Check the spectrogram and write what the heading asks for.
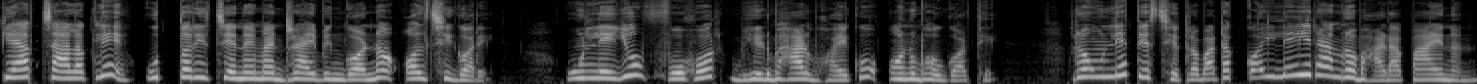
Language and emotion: Nepali, disgusted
